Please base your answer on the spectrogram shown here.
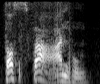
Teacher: خلى الحاء ما بيمشيش فيها النفس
